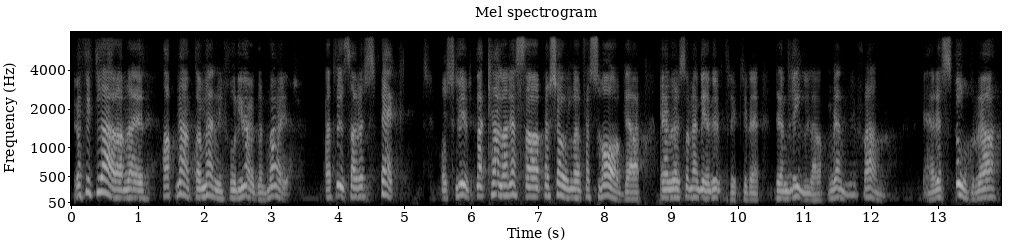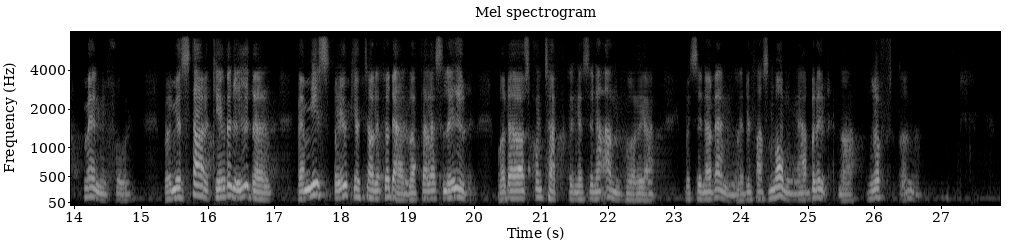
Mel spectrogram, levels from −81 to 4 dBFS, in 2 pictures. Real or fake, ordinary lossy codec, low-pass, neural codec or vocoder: fake; none; 7.2 kHz; codec, 16 kHz, 1 kbps, FreqCodec, smaller model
